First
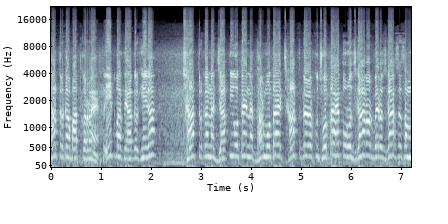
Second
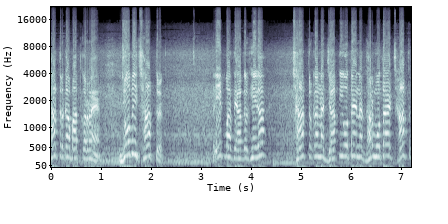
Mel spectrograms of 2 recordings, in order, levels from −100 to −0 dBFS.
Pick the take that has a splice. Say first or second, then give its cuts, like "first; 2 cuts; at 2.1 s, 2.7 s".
first; 1 cut; at 1.0 s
